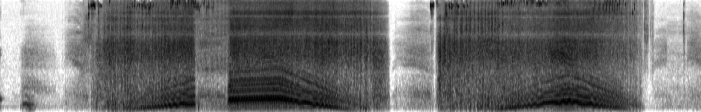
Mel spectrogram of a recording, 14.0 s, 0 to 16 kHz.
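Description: Homemade miniature model of a Thunderbolt 1000T siren run up twice, each time its wail rising in pitch to a peak and then falling away as it winds down, over a loud rushing hiss.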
